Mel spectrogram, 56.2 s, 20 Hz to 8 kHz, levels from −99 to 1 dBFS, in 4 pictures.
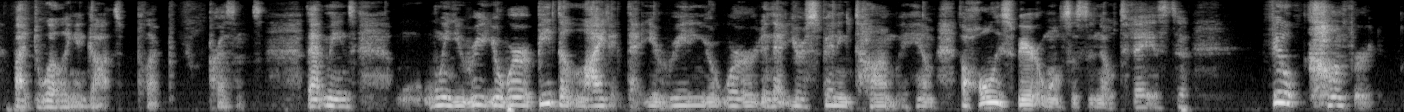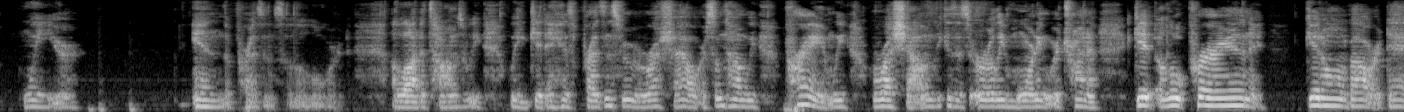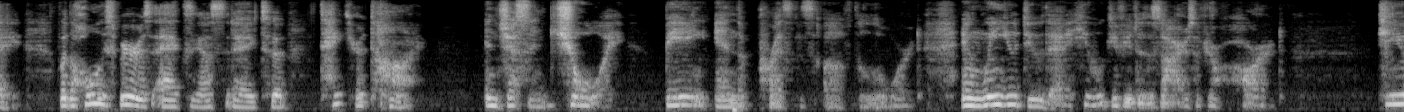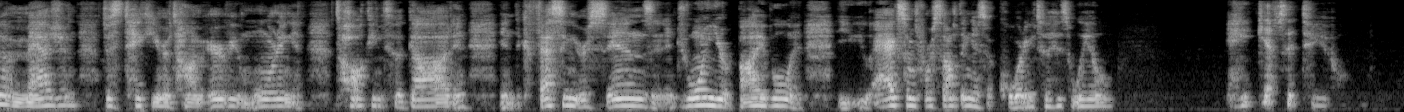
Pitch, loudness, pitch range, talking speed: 180 Hz, -23 LUFS, 125-205 Hz, 170 wpm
